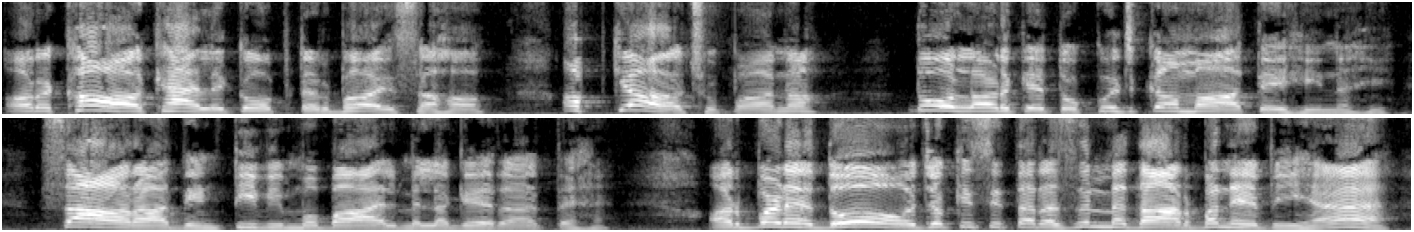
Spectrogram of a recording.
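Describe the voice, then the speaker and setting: A woman voicing a grumbling, hard-up neighbour man in a cartoon story, complaining in a drawn-out way. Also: fairly high pitch, animated, a bit bright, no echo, studio quality. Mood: bitter, resigned.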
